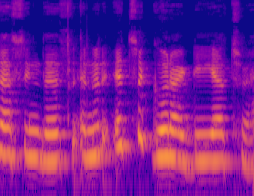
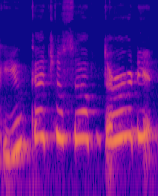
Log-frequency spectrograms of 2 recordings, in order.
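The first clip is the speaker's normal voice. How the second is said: high mock scold; lightly voiced teasing relatives; teasing family voice; 11 semitones higher, 4 dB quieter than usual. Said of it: "my family are gonna be like".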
